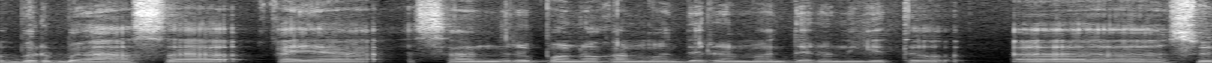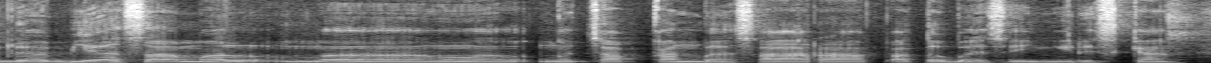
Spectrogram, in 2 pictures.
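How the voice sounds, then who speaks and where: A young man with an Indonesian accent, a student guest telling his experiences in a casual interview, rambling with many fillers and acting out dialogue. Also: medium pitch. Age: young adult.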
